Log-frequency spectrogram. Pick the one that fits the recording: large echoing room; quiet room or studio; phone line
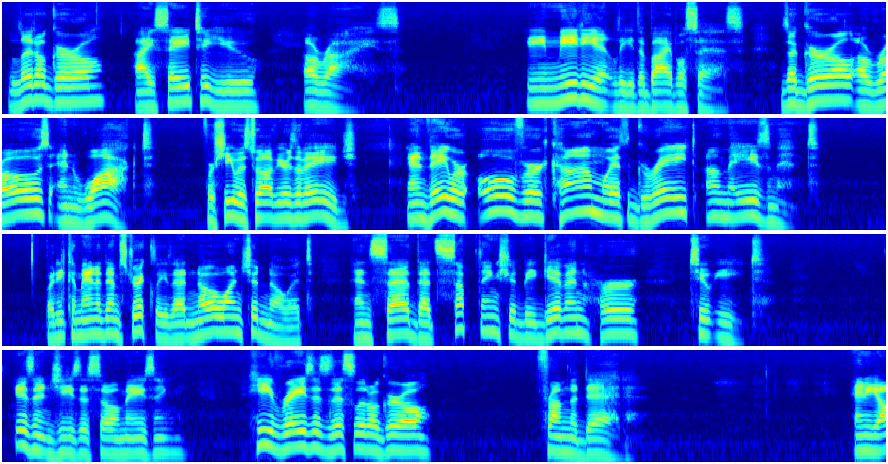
large echoing room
